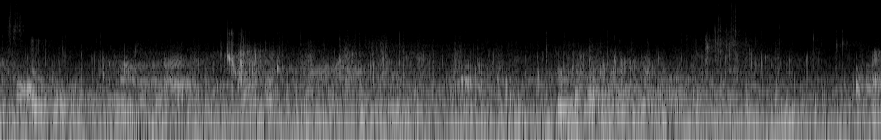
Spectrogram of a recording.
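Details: Close-up stomach rumbling recorded for ASMR audio while the performer keeps snacking: continuous low gurgling and rumbling with occasional louder swells as food digests.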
